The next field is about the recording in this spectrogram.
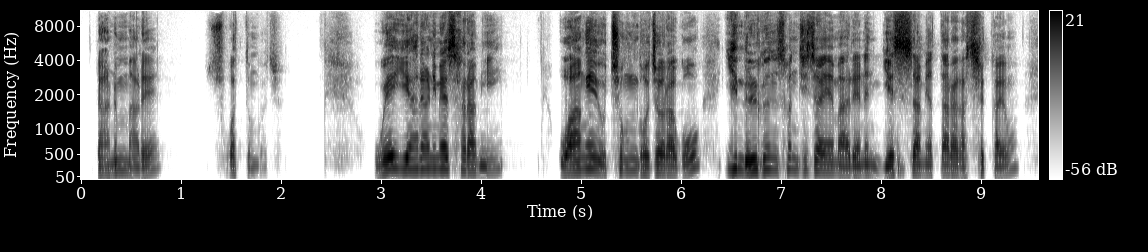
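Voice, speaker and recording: At a moderate pace, a man with a high pitch and lively intonation leaves long, frequent pauses, his loudness swinging widely in a dry, close sound with no echo. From Korea, Chungcheong province. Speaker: pastor. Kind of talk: sermon.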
